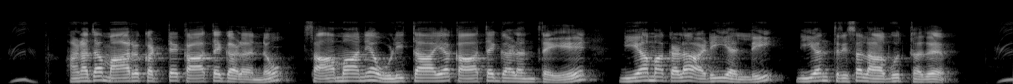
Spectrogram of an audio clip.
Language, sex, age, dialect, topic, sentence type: Kannada, male, 18-24, Mysore Kannada, banking, statement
